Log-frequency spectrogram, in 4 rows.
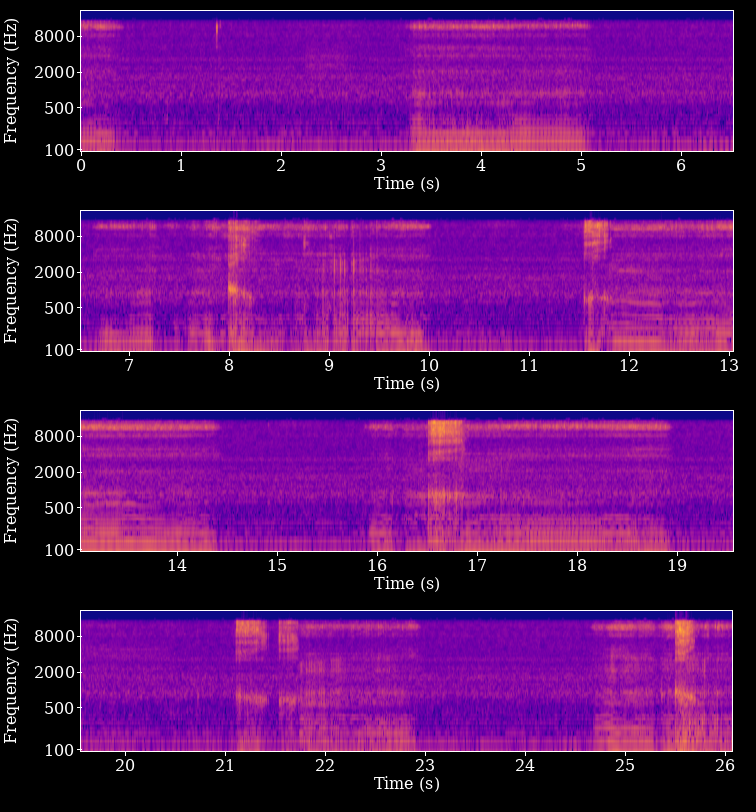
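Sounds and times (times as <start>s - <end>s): man snoring loudly: 0.0s - 0.5s, 3.2s - 5.2s, 6.6s - 10.1s, 11.5s - 14.5s, 15.9s - 19.0s, 21.1s - 23.0s, 24.6s - 26.0s.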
